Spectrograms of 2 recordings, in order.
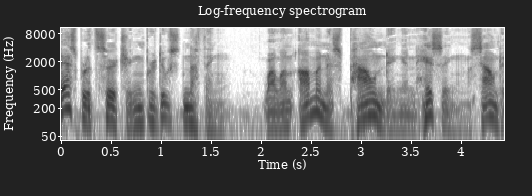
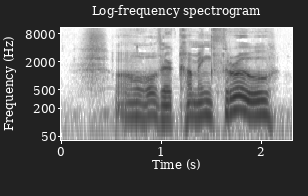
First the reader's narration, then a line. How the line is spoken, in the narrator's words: Luke groaned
